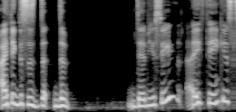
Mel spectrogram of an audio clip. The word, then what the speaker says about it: Debussy: Another photo I think this is the Debussy I think is how you would pronounce his name. Um Yep, yep Debussy.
